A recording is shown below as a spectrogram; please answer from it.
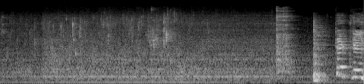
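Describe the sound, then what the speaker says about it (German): Water poured from a tap or jug into a frying pan of noodles, vegetables, turmeric and dill, a steady splashing stream with a louder sizzle and clatter near the end. "Noch ein bisschen Wasser dazu."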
